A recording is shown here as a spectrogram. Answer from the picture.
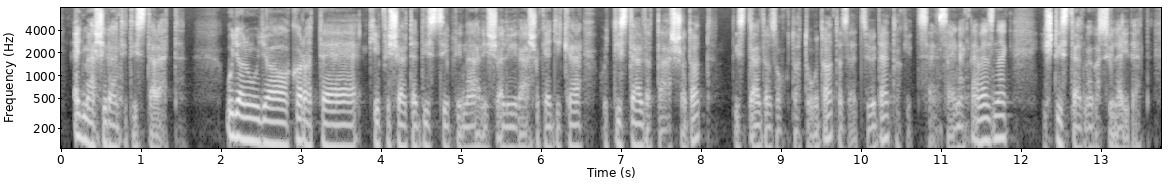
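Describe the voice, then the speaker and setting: An ordinary speaking voice, dry and close with no echo, at a moderate speed and with ordinary pitch variation. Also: man, medium pitch for a man. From Transylvania, Romania (Sepsiszentgyörgy). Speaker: karate coach. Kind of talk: interview.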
